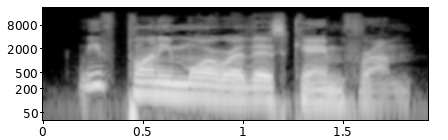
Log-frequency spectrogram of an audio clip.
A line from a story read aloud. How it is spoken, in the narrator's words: I snorted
